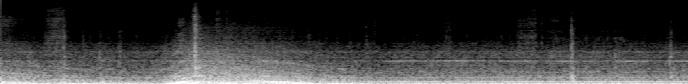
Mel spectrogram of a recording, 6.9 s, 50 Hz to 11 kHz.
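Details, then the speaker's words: 1991 Mercedes 500SL, 39,000 miles, recurring high idle despite two new idle control valves, warmed to about 85 on the gauge after driving, on a 70° day: low settled idle holding even speed, no racing or surging; owner hopes it's fixed. "It sounds pretty good. Cool. Well, I think that's uh I hope that's the fix."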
